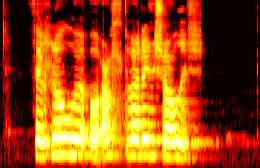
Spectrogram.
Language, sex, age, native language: Icelandic, male, 11, Icelandic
